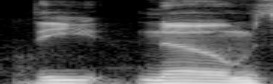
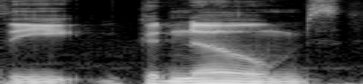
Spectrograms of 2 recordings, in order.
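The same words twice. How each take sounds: First: The word is said in its standard way. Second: The word is said in a joking, altered way.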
